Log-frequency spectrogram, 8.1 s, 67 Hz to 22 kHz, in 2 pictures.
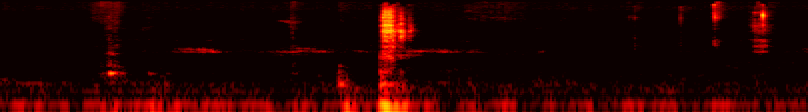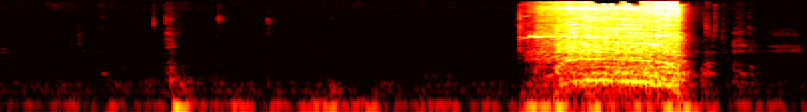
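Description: Screws are driven in while a 2-way speaker box is assembled: a few faint isolated clicks, then one loud, close burst of a power driver whirring for under a second near the end, with no talk.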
